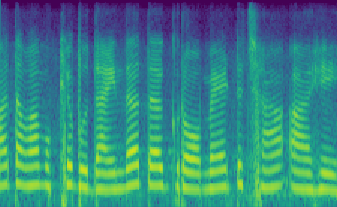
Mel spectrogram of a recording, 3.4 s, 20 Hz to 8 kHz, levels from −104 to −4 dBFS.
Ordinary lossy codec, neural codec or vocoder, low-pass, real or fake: Opus, 16 kbps; none; 7.2 kHz; real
